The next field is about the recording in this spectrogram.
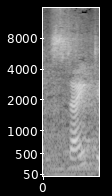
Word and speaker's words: Stuyt: Is that how we say it? How should we say it? – Yeah, we call it Stite dairy cheese because we like to shorten it, but I guess in theory it would be called Stite Dairy Farmstead Cheese Company.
